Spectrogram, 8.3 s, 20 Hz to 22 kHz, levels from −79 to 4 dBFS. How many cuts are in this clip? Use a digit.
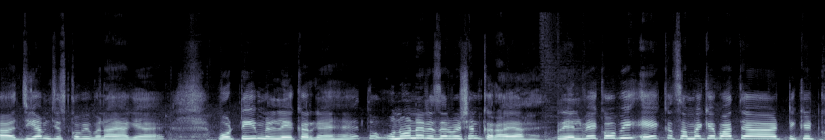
1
